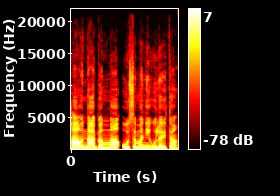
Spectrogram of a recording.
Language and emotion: Goan Konkani, neutral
